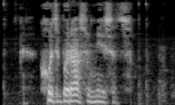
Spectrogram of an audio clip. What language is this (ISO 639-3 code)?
bel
